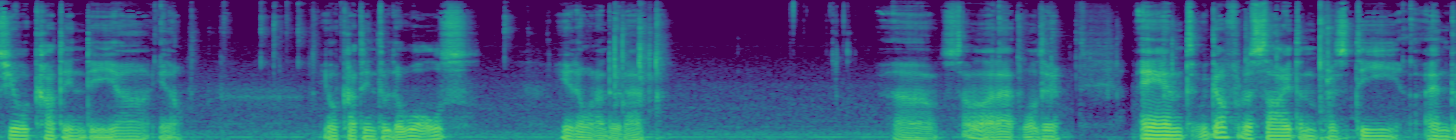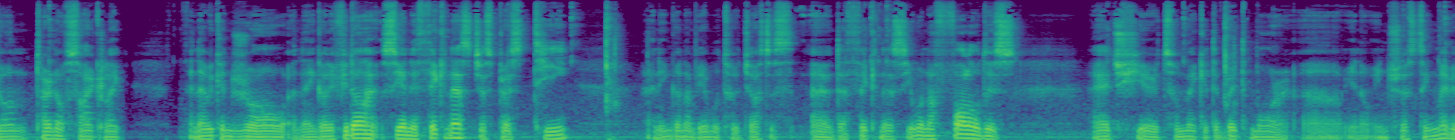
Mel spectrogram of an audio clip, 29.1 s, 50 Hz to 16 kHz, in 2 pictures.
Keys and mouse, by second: 6.0 g, 10.3 `, 10.7 KP_5, 11.0 `, 11.5 `, 13.1 d, 16.2-23.4 drag, 23.4-25.5 middle drag, 25.5-29.1 drag.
